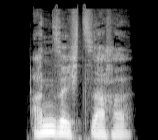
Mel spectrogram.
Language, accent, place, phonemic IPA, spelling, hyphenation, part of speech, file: German, Germany, Berlin, /ˈanzɪçt͡sˌzaxə/, Ansichtssache, An‧sichts‧sa‧che, noun, De-Ansichtssache.ogg
- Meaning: matter of opinion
